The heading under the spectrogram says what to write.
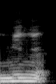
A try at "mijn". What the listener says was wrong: Bukan min ya di sini ya. Bukan min. Min plus, tapi ini bukan min. Main. Agak sedikit dibuka mulutnya. Main. Bukan min.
